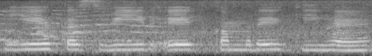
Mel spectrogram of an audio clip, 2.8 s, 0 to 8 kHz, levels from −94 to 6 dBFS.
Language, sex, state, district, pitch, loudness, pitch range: Hindi, female, Haryana, Rohtak, 240 Hz, -15 LUFS, 235-245 Hz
